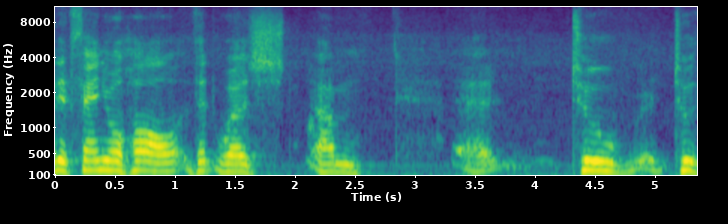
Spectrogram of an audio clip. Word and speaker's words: Faneuil: away but um that it's faneuil hall spaniel and i'll tell you that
